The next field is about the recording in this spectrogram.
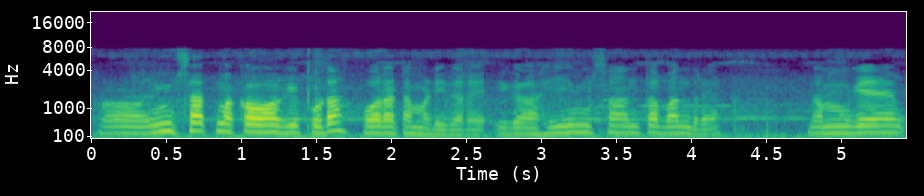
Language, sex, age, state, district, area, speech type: Kannada, male, 18-30, Karnataka, Chamarajanagar, rural, spontaneous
